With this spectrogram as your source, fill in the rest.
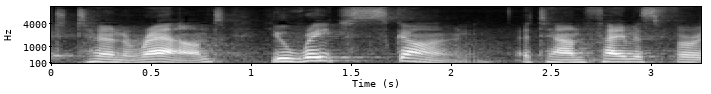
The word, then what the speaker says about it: Scone: Why do we pronounce it like posh English people?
